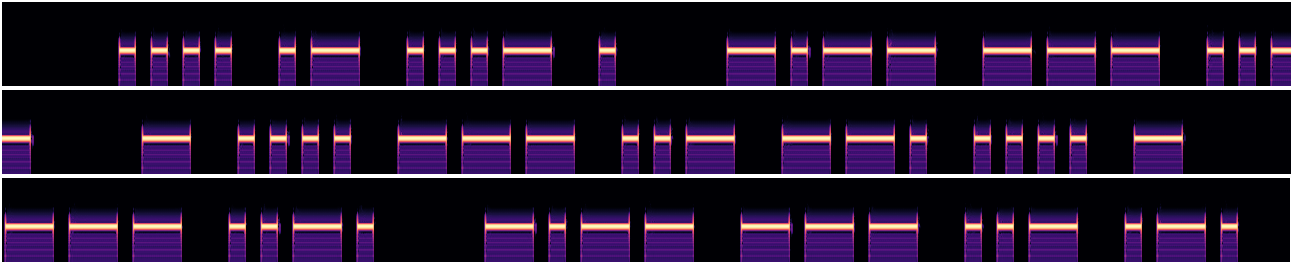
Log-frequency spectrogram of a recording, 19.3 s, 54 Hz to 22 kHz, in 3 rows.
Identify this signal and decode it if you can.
Morse code, heard as a keyed tone, about 15 wpm, 700 Hz. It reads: HAVE YOU THOUGHT OF YOUR
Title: Sentences from Top 700 Words 15wpm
